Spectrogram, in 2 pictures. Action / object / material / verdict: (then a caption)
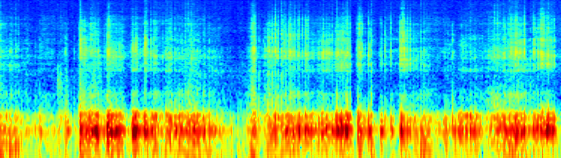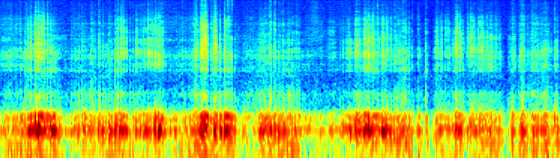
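scrape / metal condenser microphone with mesh grille / metal mesh / none. Fingertips scrape and scratch the mesh grille of a black metal USB condenser microphone. The result is a dense, close, muffled rasping concentrated in the low-mids, coming in uneven swelling bursts with brief lighter pauses throughout.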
